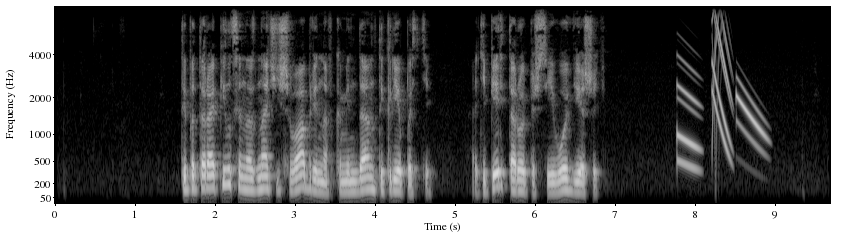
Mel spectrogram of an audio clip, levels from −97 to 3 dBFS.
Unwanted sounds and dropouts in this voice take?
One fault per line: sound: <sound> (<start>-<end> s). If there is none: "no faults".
sound: chirp (7.8-9.0 s)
